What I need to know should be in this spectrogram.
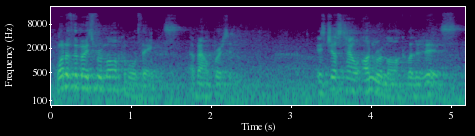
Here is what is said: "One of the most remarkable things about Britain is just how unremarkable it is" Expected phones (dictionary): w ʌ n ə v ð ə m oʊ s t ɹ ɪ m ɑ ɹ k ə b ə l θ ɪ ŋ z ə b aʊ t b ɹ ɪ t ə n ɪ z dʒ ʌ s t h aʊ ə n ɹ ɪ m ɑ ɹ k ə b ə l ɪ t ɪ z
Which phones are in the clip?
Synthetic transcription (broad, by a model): w ʌ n ə v ð ə m oʊ s t ɹ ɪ m ɑ k ə b ə l θ ɪ ŋ z ə b aʊ t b ɹ ɪ t n ɪ z dʒ ʌ s t h aʊ ə n ɹ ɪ m ɑ k ə b ə l ɪ t ɪ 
